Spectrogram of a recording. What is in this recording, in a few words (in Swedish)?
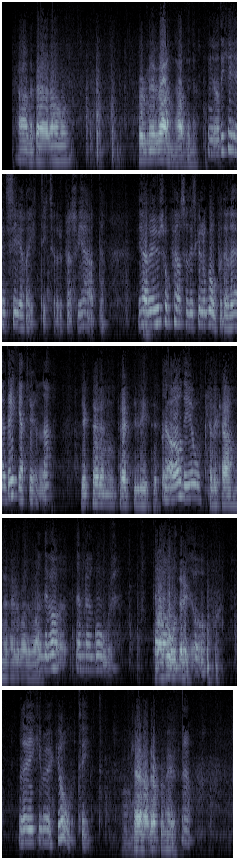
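Värö Halland, Svenska sagor dialekter; Folkminnen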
